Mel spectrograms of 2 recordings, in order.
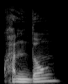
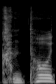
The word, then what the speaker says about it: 간토: 못했던 커다란 지진으로 인해서 일본의 그 관동 일본 본토 발음으로 하면 간토 지역에 네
